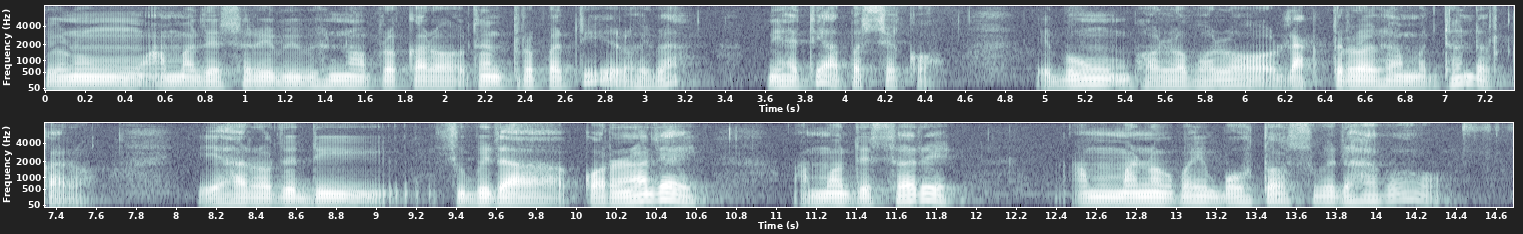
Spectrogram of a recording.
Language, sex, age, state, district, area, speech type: Odia, female, 60+, Odisha, Nayagarh, rural, spontaneous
